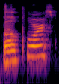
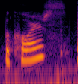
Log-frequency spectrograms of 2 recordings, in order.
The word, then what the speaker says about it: bokors: Bokors, B-O-K-O-R-S. – Bokors? – Bokors.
